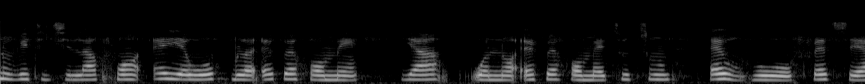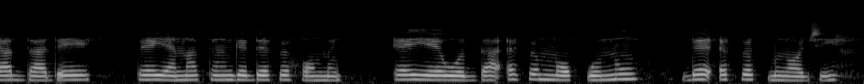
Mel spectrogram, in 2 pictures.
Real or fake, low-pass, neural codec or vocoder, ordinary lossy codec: fake; 7.2 kHz; codec, 16 kHz, 4.8 kbps, FACodec; MP3, 32 kbps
